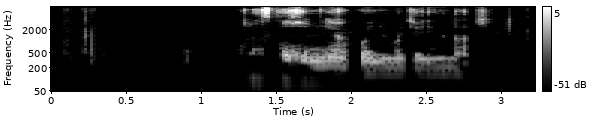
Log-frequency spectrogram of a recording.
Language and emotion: Russian, neutral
